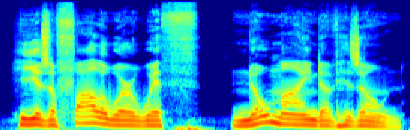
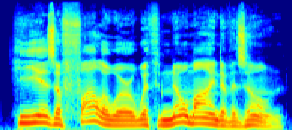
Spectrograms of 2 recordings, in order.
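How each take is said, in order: First: It is read slowly with stressed th sounds. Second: It is read at a normal, quick speaking pace. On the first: "now let's slow it down" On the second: "read it in a normal speed for me"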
